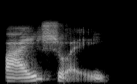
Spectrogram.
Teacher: the first two characters in the second line bai shui both are falling tones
